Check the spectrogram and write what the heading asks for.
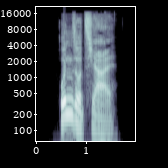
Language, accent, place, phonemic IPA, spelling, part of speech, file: German, Germany, Berlin, /ˈʊnzoˌt͡si̯aːl/, unsozial, adjective, De-unsozial.ogg
- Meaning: antisocial, unsocial, asocial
